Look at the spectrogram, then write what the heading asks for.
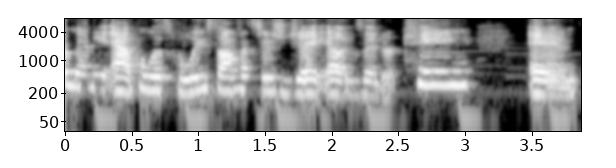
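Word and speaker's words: Kueng: this week and so I did confirm the pronunciation is J Alexander King and Tao Tao they were convicted on federal charges and so former Minneapolis police officers Jay Alexander King and toe Tao or sentenced by the U.S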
